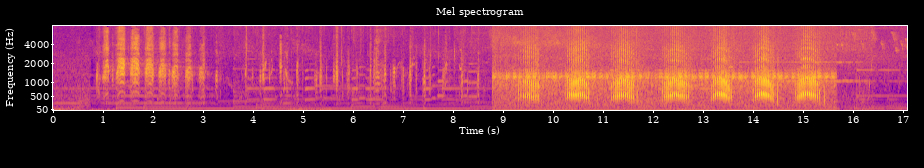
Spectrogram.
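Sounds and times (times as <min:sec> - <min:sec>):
steady high hum: 0:08.8 - 0:16.4.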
